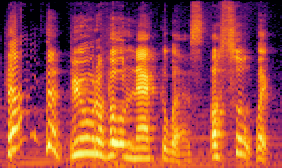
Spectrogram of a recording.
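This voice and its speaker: A woman's voice: high-pitched, very animated, normal speed. A woman livestreaming a video game, giving casual play-along commentary in an offhand way, often muttering to herself. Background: game music.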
